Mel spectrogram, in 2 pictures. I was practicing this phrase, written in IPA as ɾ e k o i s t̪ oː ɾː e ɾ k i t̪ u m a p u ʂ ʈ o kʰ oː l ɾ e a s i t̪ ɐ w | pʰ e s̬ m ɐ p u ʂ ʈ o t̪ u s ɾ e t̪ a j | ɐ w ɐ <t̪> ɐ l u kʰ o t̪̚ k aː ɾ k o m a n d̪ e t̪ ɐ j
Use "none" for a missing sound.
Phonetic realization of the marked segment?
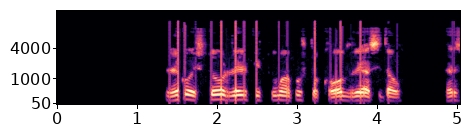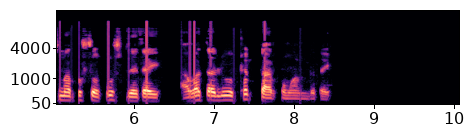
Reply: t̪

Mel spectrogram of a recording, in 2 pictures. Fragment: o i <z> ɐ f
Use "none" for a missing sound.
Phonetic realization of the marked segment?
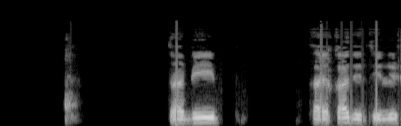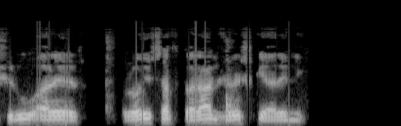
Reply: s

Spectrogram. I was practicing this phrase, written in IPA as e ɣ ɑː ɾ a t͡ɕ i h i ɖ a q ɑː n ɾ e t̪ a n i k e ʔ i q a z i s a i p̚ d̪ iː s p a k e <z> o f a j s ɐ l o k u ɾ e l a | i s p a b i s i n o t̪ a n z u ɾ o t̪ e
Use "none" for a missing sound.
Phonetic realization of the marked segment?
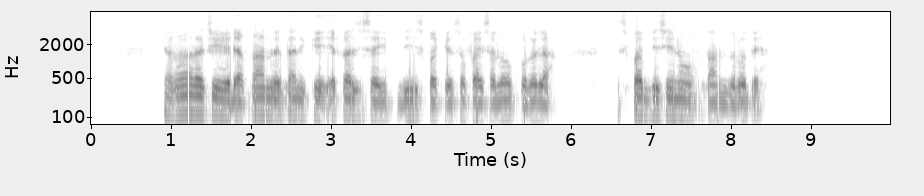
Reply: s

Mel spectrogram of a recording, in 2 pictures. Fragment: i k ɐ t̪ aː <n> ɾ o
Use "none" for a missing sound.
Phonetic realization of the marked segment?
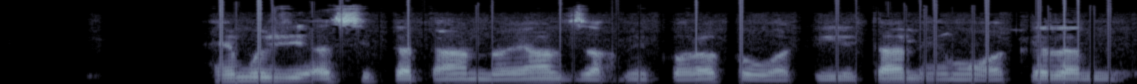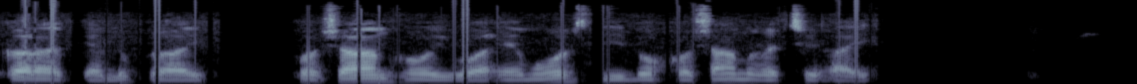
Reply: n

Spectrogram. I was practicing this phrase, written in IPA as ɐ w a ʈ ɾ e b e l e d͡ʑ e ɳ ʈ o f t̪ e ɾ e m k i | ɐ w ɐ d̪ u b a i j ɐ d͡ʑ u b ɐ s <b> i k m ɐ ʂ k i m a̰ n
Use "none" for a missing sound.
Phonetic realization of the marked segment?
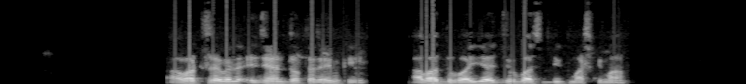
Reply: b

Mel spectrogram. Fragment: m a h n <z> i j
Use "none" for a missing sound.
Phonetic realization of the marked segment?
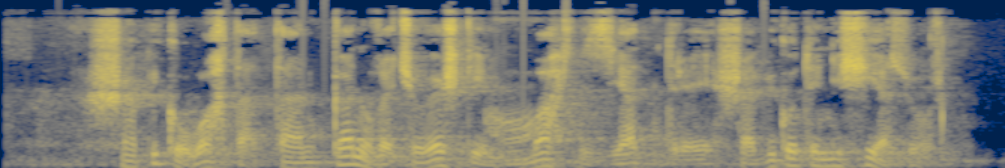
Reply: z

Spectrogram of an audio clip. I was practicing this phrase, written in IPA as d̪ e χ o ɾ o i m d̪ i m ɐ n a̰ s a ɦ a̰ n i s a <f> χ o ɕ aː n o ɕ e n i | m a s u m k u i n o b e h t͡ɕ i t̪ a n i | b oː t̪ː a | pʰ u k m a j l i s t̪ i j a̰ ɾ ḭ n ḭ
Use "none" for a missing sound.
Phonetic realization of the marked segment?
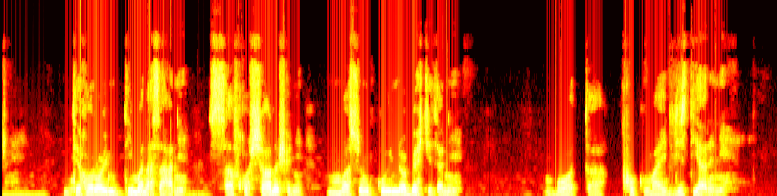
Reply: f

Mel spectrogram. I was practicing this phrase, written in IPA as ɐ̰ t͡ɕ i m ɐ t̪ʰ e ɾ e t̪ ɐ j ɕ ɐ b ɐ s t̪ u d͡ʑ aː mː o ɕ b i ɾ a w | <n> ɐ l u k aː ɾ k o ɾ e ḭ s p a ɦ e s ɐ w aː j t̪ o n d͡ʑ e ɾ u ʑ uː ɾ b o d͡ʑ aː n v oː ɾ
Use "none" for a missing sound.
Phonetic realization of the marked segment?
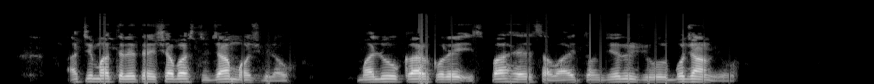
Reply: m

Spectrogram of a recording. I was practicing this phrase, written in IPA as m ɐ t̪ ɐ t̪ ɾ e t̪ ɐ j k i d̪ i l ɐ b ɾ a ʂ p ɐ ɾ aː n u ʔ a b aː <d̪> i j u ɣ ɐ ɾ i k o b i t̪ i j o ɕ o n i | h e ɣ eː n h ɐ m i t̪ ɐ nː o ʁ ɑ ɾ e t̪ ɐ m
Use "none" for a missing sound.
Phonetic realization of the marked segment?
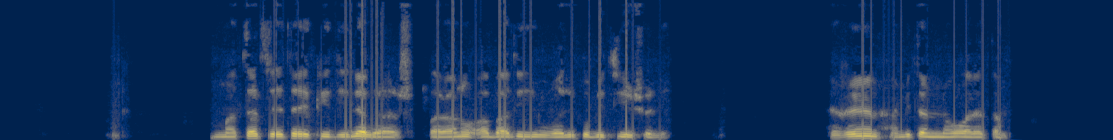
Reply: d̪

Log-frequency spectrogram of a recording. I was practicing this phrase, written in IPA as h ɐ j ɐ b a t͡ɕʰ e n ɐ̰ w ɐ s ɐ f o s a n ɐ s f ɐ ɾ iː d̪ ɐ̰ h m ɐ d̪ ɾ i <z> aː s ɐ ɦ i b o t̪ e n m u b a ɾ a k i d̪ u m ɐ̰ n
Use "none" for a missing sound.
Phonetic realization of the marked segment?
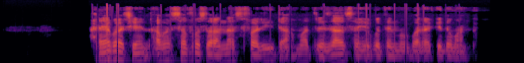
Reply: z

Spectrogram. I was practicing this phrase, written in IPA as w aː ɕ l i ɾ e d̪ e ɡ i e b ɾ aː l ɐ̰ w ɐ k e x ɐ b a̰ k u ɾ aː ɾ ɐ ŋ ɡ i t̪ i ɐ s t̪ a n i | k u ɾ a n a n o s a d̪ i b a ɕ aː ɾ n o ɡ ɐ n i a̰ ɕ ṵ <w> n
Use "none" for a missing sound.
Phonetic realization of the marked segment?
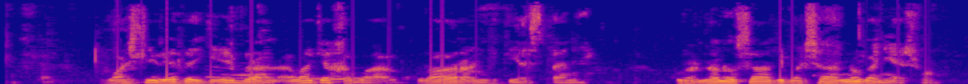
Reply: none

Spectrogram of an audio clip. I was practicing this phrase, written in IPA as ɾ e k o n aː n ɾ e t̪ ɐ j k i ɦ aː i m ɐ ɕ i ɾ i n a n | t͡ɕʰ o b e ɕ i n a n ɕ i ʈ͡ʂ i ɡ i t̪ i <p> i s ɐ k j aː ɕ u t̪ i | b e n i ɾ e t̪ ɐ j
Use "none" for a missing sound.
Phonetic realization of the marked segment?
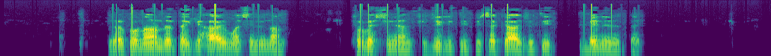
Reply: p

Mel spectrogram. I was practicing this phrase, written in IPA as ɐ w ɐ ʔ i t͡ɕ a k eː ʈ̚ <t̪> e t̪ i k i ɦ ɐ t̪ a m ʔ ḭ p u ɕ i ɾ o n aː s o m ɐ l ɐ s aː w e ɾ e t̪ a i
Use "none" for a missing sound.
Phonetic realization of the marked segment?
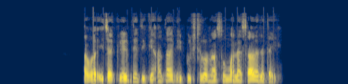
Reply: d̪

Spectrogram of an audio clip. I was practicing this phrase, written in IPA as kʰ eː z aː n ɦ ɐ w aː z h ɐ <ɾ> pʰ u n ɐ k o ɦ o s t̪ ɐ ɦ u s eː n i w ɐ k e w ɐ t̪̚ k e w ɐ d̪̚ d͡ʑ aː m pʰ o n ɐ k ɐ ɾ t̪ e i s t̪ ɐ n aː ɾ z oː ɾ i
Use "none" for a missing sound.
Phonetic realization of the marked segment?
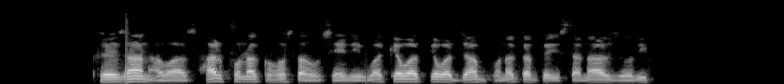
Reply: ɾ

